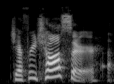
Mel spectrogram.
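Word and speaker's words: Geoffrey Chaucer: of um how do you how do you pronounce this one nathan geoffrey chaser yes very close jeffrey chaucer um yeah that jeffrey chaucer catherine swinford and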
